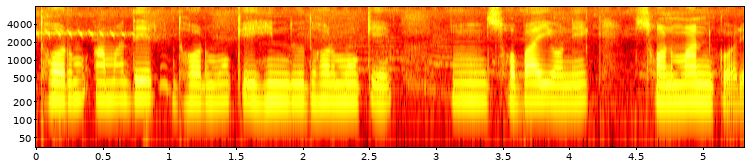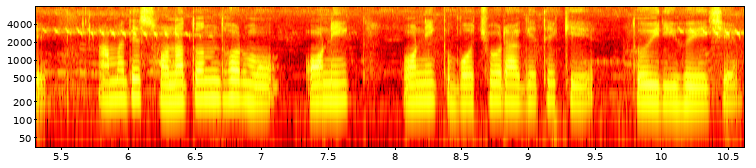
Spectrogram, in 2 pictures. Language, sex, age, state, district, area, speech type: Bengali, female, 60+, West Bengal, Jhargram, rural, spontaneous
